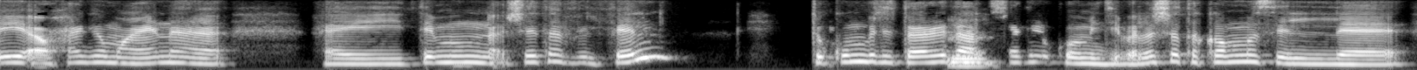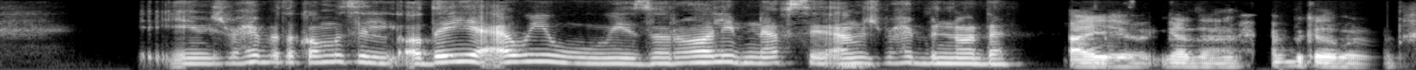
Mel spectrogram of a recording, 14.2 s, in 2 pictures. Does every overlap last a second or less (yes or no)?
yes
